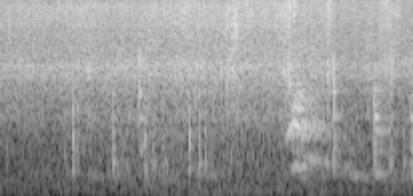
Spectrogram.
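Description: Bacon fries in a pan for chicken carbonara while a wooden spoon breaks it up, a constant loud sizzle with soft wooden scraping and tapping strokes and no voices.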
